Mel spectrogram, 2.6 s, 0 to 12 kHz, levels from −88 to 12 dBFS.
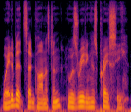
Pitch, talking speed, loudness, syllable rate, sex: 105 Hz, 230 wpm, -17 LUFS, 5.5 syllables/s, male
